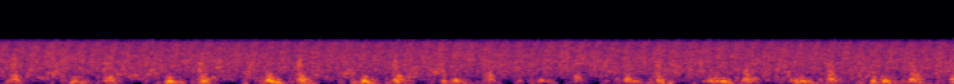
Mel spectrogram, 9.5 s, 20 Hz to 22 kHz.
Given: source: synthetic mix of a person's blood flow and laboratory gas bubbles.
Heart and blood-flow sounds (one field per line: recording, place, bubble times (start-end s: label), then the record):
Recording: Doppler ultrasound of blood flow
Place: precordium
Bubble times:
no bubbles
From the record:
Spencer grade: 0 (complete lack of bubble signals)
